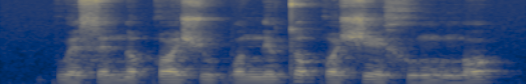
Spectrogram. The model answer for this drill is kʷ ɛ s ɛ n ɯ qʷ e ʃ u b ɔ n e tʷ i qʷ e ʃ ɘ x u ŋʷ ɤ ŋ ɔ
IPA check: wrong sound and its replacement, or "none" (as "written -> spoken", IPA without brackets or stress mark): ɘ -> e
